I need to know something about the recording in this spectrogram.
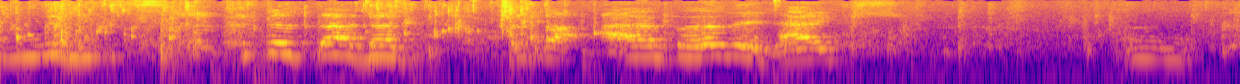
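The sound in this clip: Running water rinsing a small beaker, a steady hiss of splashing under a child and an adult talking throughout.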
